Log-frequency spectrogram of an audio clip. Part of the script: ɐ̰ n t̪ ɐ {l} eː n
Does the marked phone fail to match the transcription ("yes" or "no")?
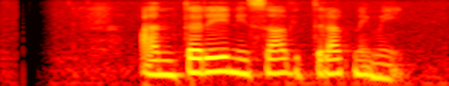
yes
